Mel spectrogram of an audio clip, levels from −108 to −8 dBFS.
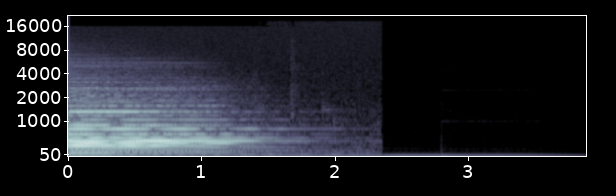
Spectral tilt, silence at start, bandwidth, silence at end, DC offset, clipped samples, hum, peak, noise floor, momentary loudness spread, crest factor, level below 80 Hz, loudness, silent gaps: -8 dB/octave; 0 s; 7.4 kHz; 2.45 s; under 0.1%; under 0.1%; none; -14 dBFS; -89 dBFS; 18 LU; 18 dB; -58 dBFS; -29 LUFS; none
